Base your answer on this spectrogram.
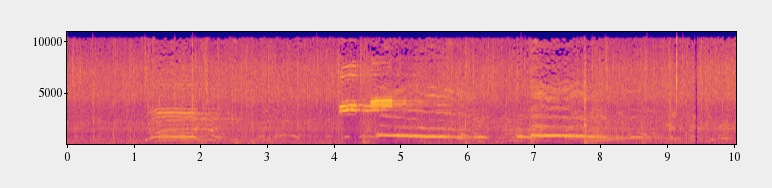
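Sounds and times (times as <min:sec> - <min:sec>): referee whistle blast: 0:04.1 - 0:05.4
long high drawn-out call: 0:04.1 - 0:06.0.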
